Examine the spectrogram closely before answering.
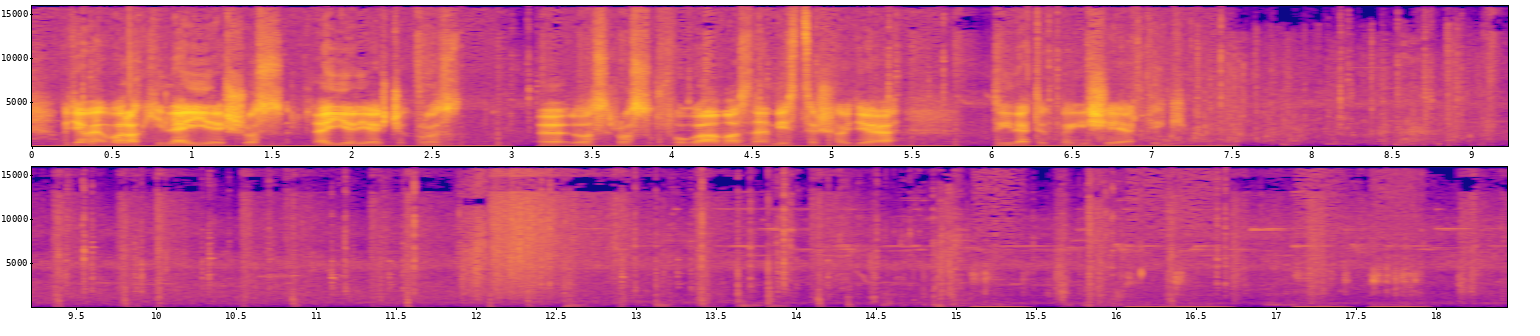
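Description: Footsteps rustle through dense grass and leaves.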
